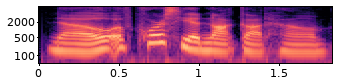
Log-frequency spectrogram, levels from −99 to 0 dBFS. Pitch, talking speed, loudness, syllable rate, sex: 170 Hz, 260 wpm, -16 LUFS, 5.2 syllables/s, female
